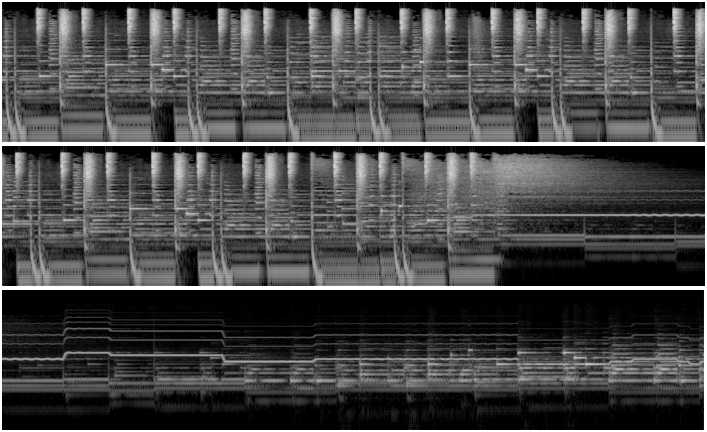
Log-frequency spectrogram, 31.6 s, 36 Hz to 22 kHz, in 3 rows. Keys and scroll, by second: 21.0 KP_Divide, 26.7 g, 27.1 Escape, 27.3 r, 28.0 Escape, 31.0 g.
